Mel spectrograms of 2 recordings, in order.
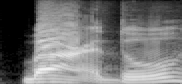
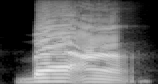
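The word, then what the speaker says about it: بَعْدُ: Ya, untuk ba'du ya. Fama yukadzibuka ba'du biddin. Yang benar, ain ini adalah ba', tidak ba'a. Tidak memantul seperti fama yukadzibuka ba'du ba'du. Nah, ini bukan seperti itu, tapi dia lembut.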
